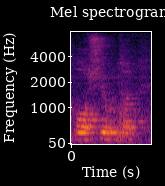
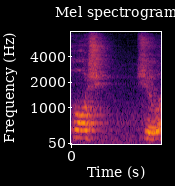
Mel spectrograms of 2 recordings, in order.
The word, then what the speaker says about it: horseshoe: shell water shell and horseshoe if you say porsche shoe and paws in the middle that's a totally artificial pronunciation nobody uses was a native speaker so you're making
